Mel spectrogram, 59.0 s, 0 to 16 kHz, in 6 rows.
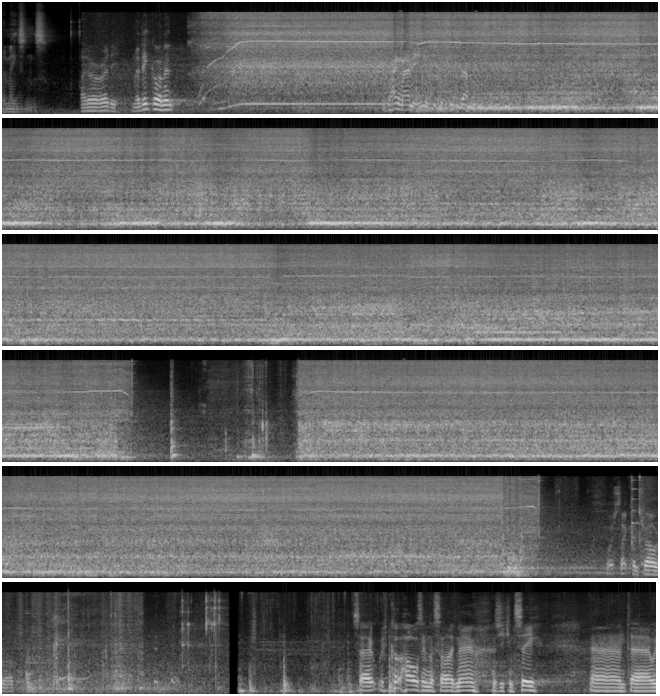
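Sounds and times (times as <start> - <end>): power drill whining: 2.8 - 31.6, 33.9 - 47.7.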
